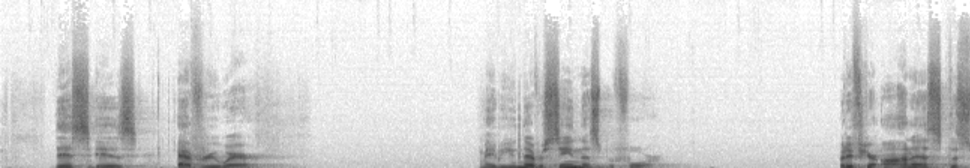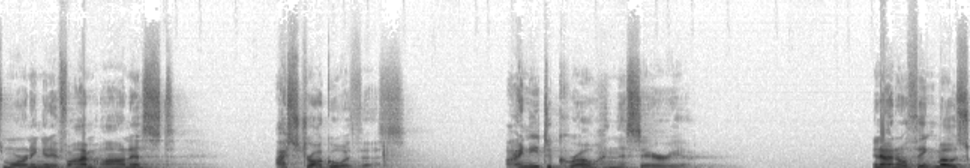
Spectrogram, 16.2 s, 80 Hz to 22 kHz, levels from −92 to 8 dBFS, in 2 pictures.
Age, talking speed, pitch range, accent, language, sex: 40-59, 130 wpm, 135-180 Hz, American, English, male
